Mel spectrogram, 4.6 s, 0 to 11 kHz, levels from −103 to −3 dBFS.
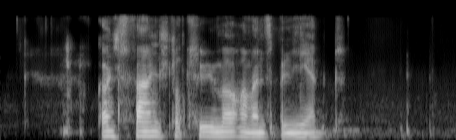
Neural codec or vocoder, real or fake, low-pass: codec, 16 kHz, 4 kbps, X-Codec, HuBERT features, trained on general audio; fake; 7.2 kHz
